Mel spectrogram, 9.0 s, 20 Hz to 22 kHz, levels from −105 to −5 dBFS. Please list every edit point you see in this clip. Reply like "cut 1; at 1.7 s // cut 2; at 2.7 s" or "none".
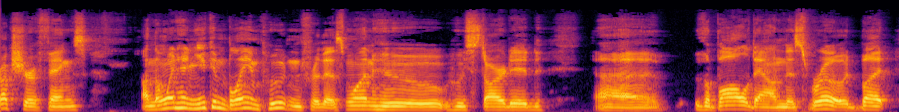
cut 1; at 3.5 s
